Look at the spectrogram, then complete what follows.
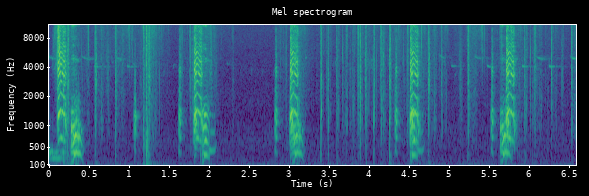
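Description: Hen clucking: five short, loud clucks spaced a second or so apart, with faint light ticks between them.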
